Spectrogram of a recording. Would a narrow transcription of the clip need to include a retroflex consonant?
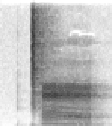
no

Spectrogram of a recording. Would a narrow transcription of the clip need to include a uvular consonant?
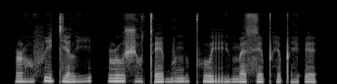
no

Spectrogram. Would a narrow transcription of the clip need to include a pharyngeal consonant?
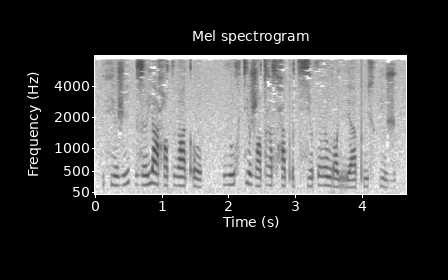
yes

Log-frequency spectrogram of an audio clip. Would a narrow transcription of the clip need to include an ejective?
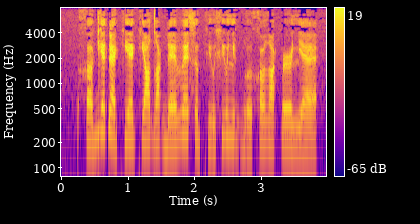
no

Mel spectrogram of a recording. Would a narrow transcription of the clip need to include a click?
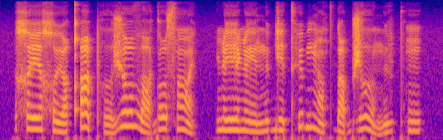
no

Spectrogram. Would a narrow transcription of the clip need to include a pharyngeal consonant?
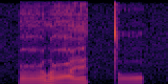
yes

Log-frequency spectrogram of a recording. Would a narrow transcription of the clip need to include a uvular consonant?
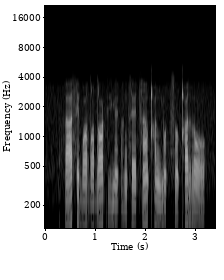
yes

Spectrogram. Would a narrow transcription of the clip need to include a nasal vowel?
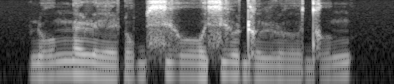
no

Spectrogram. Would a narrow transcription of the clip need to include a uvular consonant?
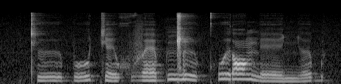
no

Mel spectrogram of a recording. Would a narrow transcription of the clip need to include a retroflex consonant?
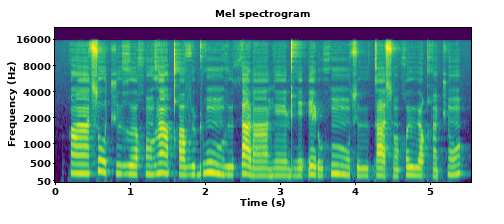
yes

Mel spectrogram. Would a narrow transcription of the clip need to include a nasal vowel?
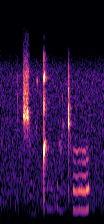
no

